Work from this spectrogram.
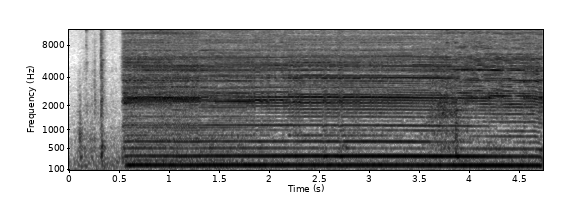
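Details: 1978 VW Rabbit diesel won't start after replacing battery ground strap: steady, even electrical buzz of fixed pitch as the original glow plug relay chatters instead of clicking.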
